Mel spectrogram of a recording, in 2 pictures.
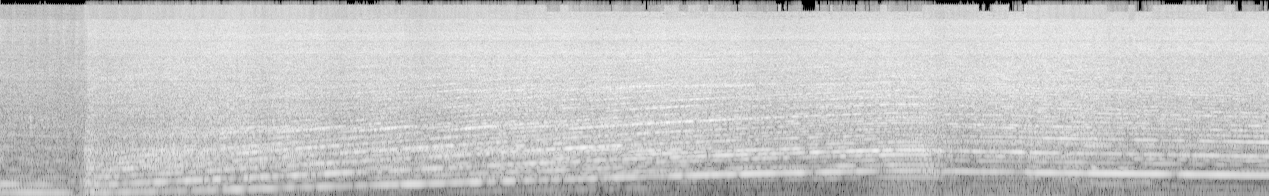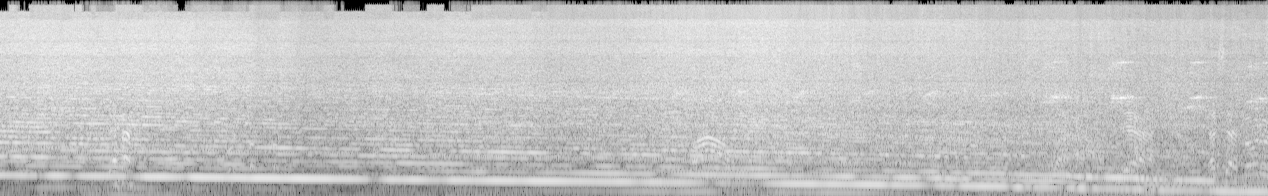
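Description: A Ducati Diavel Carbon motorcycle with a MotoGP slip-on exhaust revs hard and close, its engine note climbing, dipping, then climbing again in a long, loud, sustained roar.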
